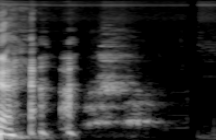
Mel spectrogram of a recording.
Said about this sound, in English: Oh, the doggies are going crazy downstairs. We're going to need some doggy daycare in a little bit, these crazy asses.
